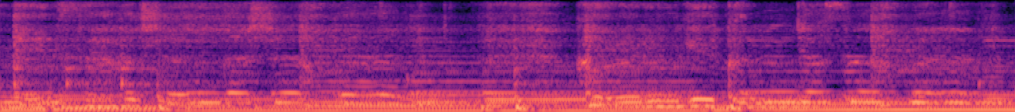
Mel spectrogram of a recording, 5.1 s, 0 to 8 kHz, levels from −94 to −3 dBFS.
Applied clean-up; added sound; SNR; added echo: none; none; none; reverberation time 0.2 s.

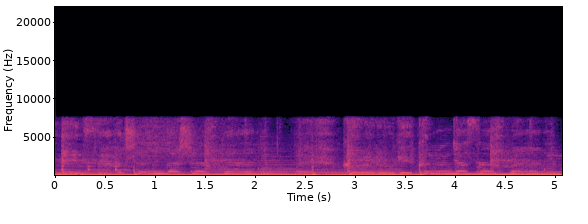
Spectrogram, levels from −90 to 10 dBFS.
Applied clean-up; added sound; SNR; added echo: none; none; none; none.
